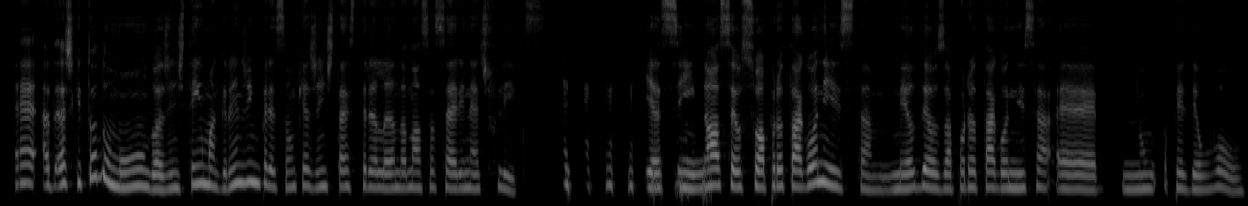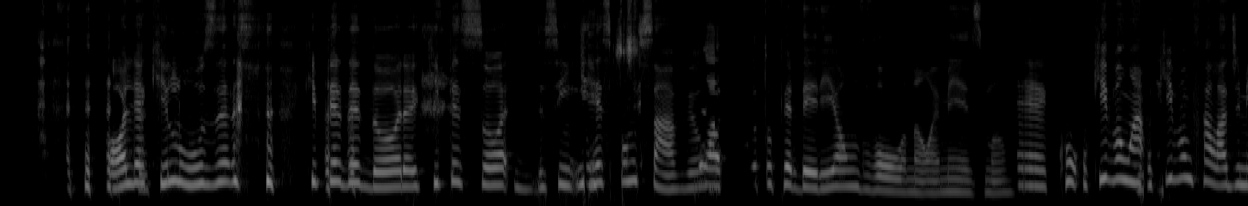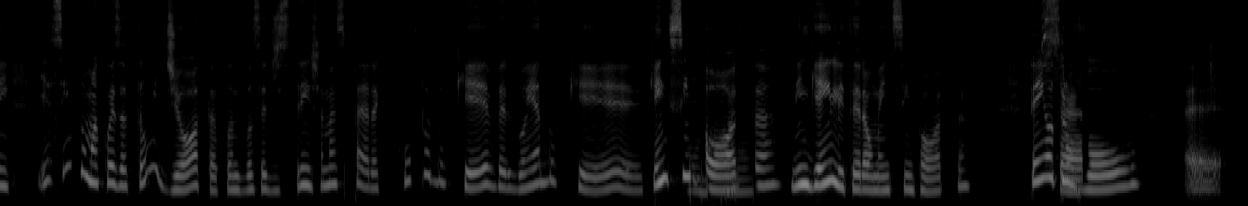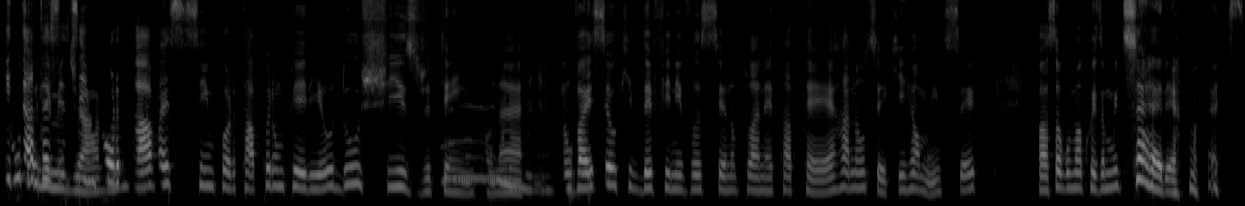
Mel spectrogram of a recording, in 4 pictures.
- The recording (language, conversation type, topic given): Portuguese, podcast, Como você lida com dúvidas sobre quem você é?
- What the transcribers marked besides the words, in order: laugh; laugh; in English: "loser"; chuckle; laugh; laugh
